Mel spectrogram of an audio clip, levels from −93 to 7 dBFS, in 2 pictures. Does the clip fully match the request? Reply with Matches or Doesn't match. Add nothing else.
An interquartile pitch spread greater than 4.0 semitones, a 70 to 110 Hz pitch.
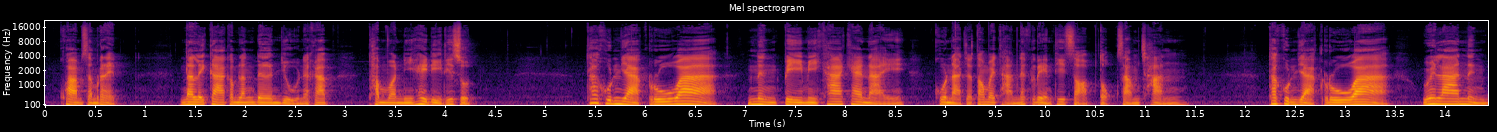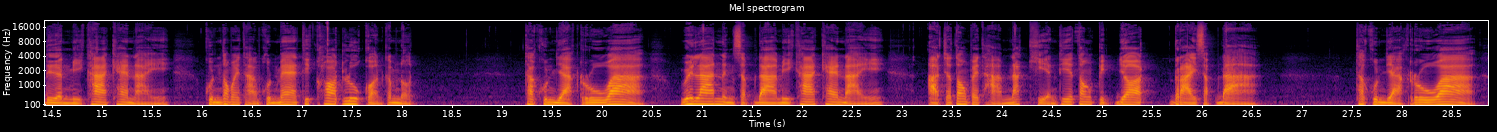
Matches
